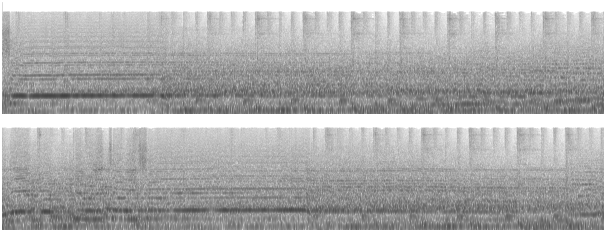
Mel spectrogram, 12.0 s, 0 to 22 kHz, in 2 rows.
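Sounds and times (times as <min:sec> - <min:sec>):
even drum beat: 0:00.0 - 0:12.0
worship band playing: 0:00.0 - 0:12.0.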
